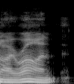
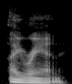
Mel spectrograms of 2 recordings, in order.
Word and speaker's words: Iran: Um so things in Iran well you see I have a friend who's who's from there and he has corrected me many times that it is not Iran it is Iran is the correct pronunciation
